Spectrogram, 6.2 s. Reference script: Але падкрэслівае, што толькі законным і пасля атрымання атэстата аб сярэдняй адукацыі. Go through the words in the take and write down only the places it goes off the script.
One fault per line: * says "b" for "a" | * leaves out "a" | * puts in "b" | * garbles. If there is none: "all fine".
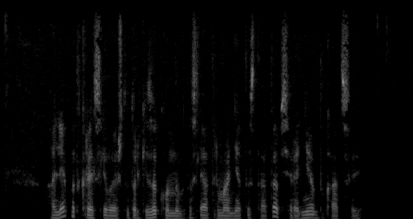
all fine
